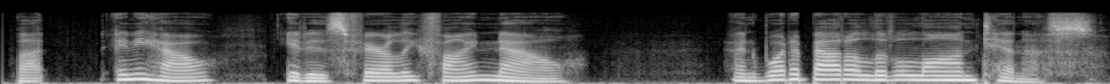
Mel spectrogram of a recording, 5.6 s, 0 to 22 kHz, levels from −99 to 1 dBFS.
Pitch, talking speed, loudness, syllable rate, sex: 180 Hz, 150 wpm, -15 LUFS, 4.9 syllables/s, female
